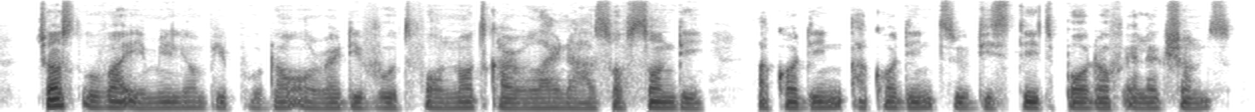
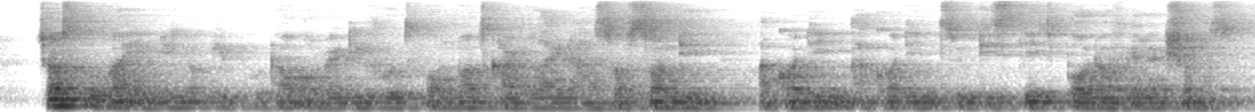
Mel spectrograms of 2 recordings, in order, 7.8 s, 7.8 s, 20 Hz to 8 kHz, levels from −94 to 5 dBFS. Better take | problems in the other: first | room echo; dies away in 0.9 s

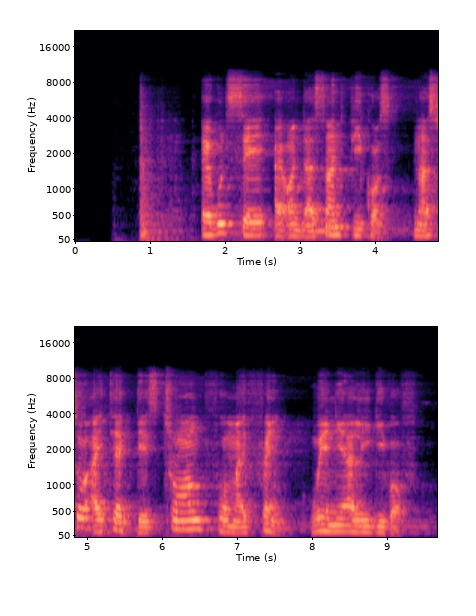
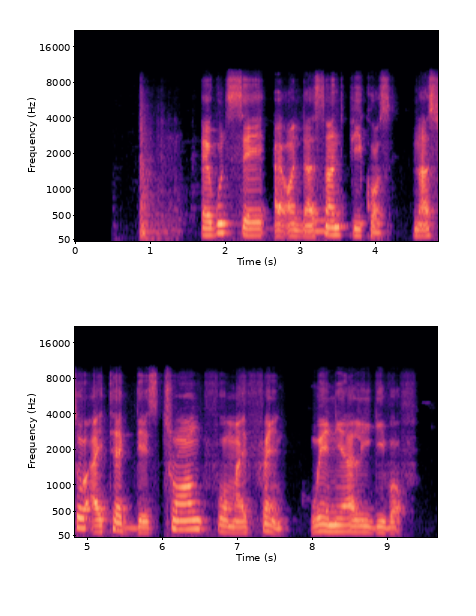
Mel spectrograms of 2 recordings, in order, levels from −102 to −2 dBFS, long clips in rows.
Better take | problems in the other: second | room echo; dies away in 0.6 s

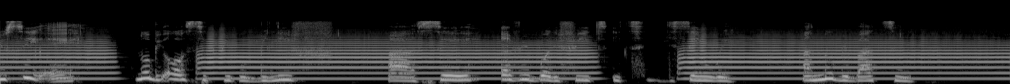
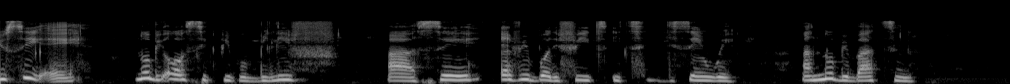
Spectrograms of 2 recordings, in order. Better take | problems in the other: second | background sound (Trumpet); as loud as the speech

